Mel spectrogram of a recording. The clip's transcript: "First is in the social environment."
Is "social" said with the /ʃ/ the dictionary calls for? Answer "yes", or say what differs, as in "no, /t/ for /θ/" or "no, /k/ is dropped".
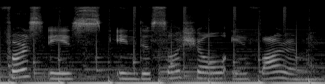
yes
